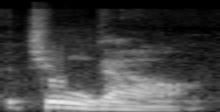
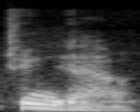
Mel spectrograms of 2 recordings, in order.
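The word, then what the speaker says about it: Qingdao: like so welcome and kim is saying it's pronounced uh ching dao there you go ching dao thank you very much and roland from the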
